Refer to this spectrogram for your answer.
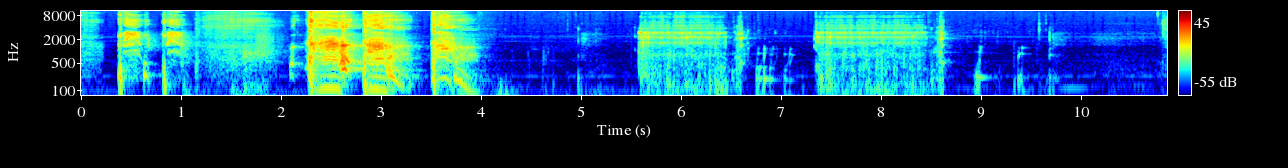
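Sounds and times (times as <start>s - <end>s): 
person clearing throat: 0.4s - 1.2s, 2.1s - 4.1s
person coughing: 0.4s - 1.3s, 2.1s - 4.1s
water pipe holding a little water bubbling and sloshing: 5.6s - 9.9s.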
